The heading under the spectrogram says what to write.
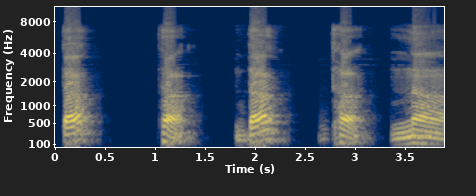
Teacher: ನಾಲಿಗೆ ಹಲ್ಲಿಗೆ ಒತ್ತುವುದರ ಮೂಲಕ ಈ ಅಕ್ಷರಗಳು ಉತ್ಪಾದನೆ ಆಗ್ತವ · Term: ದಂತ್ಯ ಧ್ವನಿಗಳು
